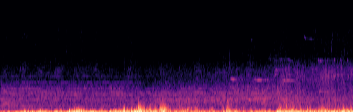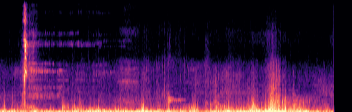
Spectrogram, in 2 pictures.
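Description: Wind buffeting the microphone, with one sharp crack of a golf club striking the ball from the tee just before six seconds in.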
